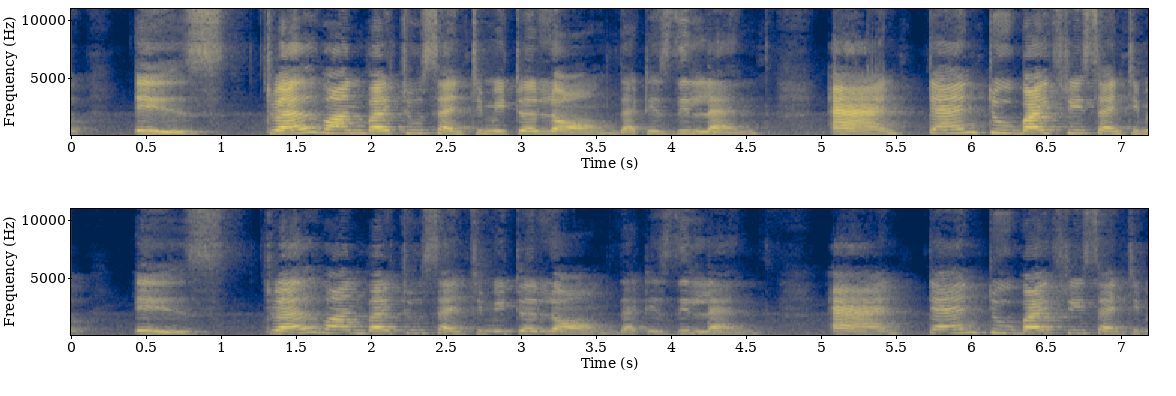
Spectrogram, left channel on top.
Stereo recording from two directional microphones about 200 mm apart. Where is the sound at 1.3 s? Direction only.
40° left (ahead or behind).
